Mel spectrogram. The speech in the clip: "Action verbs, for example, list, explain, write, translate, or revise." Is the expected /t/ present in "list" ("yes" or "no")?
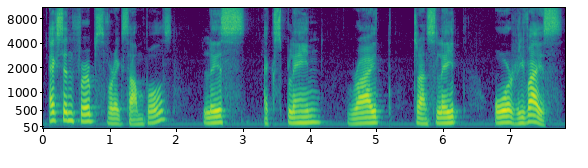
no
